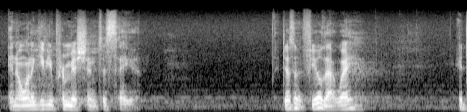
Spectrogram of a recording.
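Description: A man speaks calmly into a microphone in a large hall, pausing between phrases.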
